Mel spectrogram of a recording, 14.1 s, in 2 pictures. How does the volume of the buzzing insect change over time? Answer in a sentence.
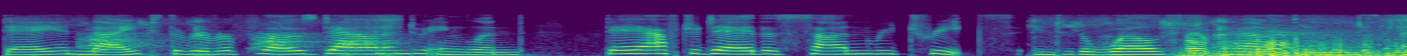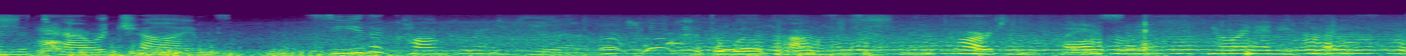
The loudness of the buzzing insect goes up.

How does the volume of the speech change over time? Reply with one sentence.
The loudness of the speech stays about the same.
